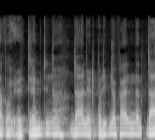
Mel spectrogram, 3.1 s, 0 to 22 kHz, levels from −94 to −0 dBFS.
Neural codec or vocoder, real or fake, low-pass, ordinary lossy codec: codec, 32 kHz, 1.9 kbps, SNAC; fake; 14.4 kHz; MP3, 64 kbps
